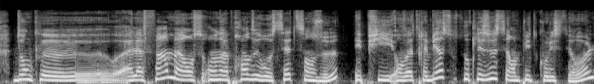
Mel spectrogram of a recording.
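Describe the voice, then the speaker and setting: At a moderate pace and with hardly any pauses, a woman with a normal speaking voice talks at medium pitch, keeping very even loudness and lively intonation. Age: 50s. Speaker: animal rights activist. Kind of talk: panel debate.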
